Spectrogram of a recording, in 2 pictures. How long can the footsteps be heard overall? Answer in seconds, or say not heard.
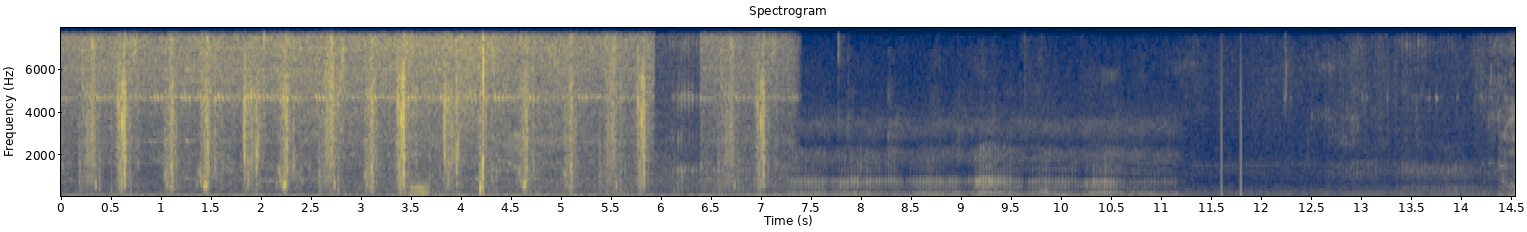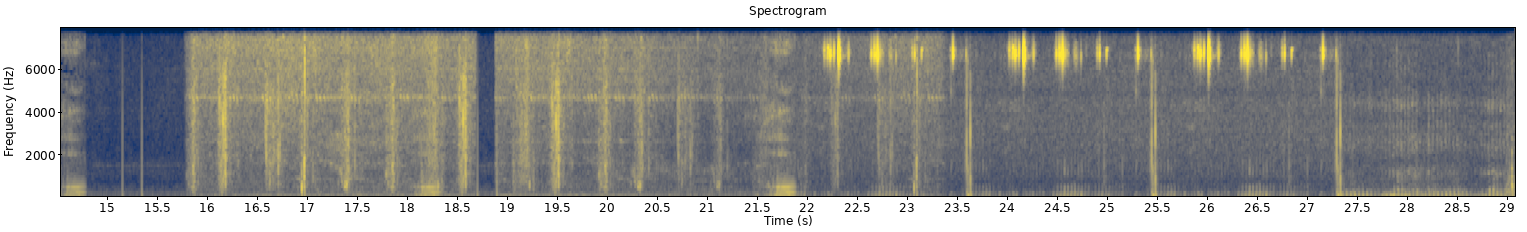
15 s.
